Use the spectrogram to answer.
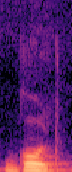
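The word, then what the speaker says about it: goat: वैसे ही गोट, जी ओ है लेकिन ओ का साउंड को ही हम यूज़ कर रहे हैं, गोट। ये वाला जो ए है वो दब जाता है।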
